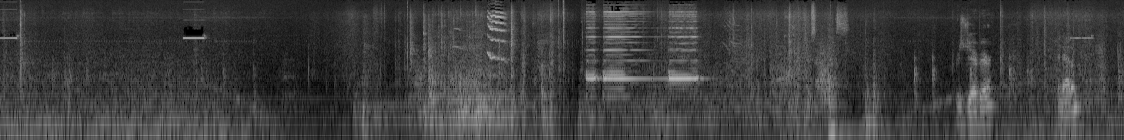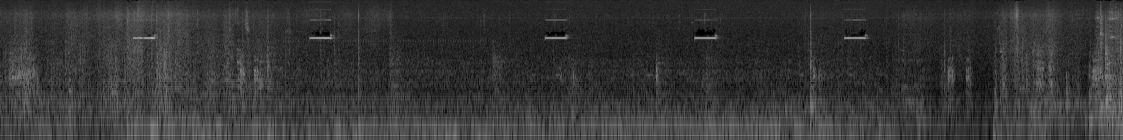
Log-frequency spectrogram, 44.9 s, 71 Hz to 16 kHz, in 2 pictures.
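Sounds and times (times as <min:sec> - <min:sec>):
elevator door sliding: 0:00.0 - 0:44.9
door squeak: 0:08.3 - 0:10.4, 0:11.7 - 0:14.9, 0:21.4 - 0:23.2, 0:44.4 - 0:44.9
flat electronic beeps: 0:11.7 - 0:14.3, 0:21.5 - 0:21.9.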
